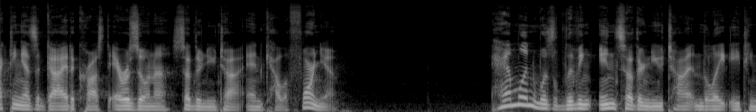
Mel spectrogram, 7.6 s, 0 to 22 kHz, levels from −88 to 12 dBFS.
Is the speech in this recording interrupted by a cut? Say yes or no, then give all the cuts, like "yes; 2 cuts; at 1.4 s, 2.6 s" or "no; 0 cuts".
no; 0 cuts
